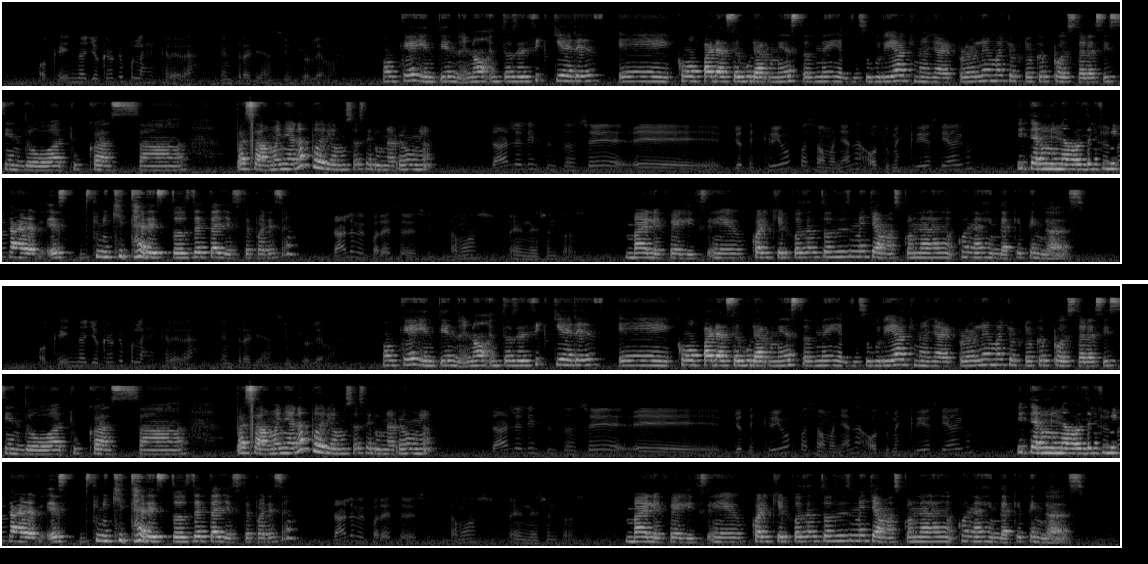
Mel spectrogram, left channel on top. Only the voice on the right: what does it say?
Ok, entiendo, ¿no? Entonces, si quieres, eh, como para asegurarme de estas medidas de seguridad, que no haya haber problema, yo creo que puedo estar asistiendo a tu casa pasado mañana. Podríamos hacer una reunión.
Y terminamos
de
finicar- es- finiquitar <laughs> estos detalles, ¿te parece?
Vale, Félix. eh, cualquier cosa entonces me llamas con la, con la agenda que tengas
